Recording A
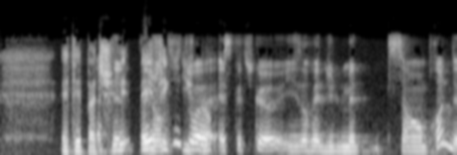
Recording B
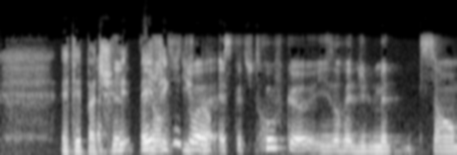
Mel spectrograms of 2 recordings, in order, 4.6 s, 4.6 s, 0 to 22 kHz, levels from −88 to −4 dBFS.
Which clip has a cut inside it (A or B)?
A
